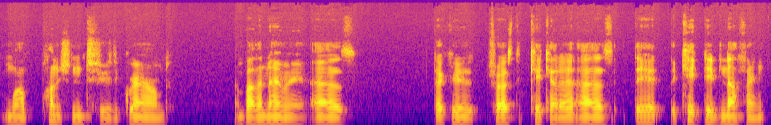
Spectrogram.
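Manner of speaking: ordinary delivery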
